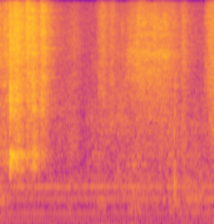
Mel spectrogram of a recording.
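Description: Small spoon clinking and scraping in a bowl of noodles with sautéed beef and broccoli, a brief metallic stir near the mic, then quiet faint scraping.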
